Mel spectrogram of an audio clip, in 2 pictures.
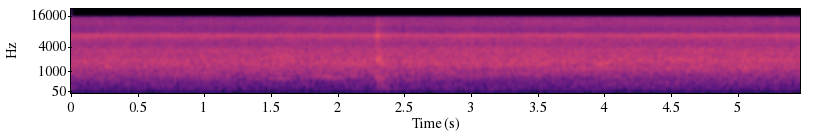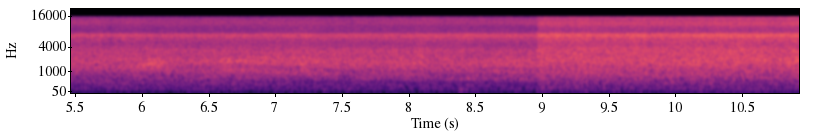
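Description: Steady rushing background noise that grows slightly louder near the end, with a single faint click about two seconds in.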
